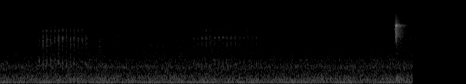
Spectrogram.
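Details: Domestic cat purring while held in arms after being made to wear a scarf: a low, steady continuous rumble with faint rustling and a brief click near the end.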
